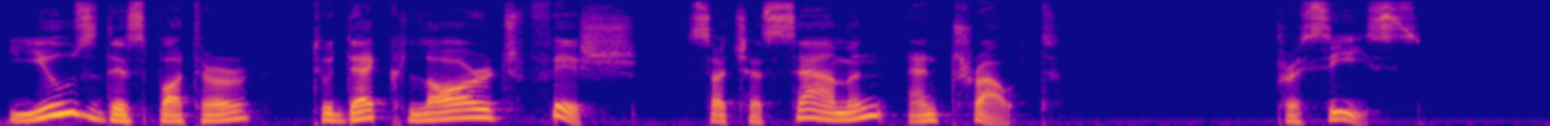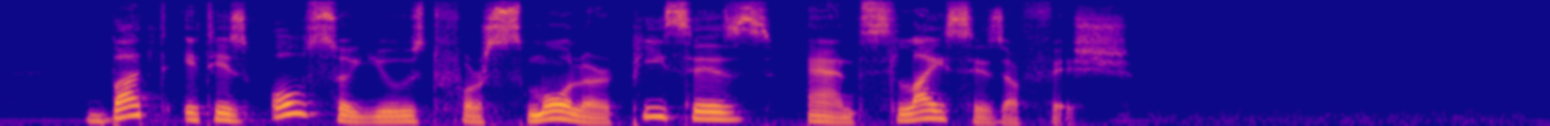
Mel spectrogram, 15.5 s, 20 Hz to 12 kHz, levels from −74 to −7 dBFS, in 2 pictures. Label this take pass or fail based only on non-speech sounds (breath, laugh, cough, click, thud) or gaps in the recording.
pass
